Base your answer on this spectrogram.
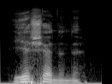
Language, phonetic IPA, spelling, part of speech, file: Polish, [jɛ̇ˈɕɛ̃nːɨ], jesienny, adjective, Pl-jesienny.ogg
